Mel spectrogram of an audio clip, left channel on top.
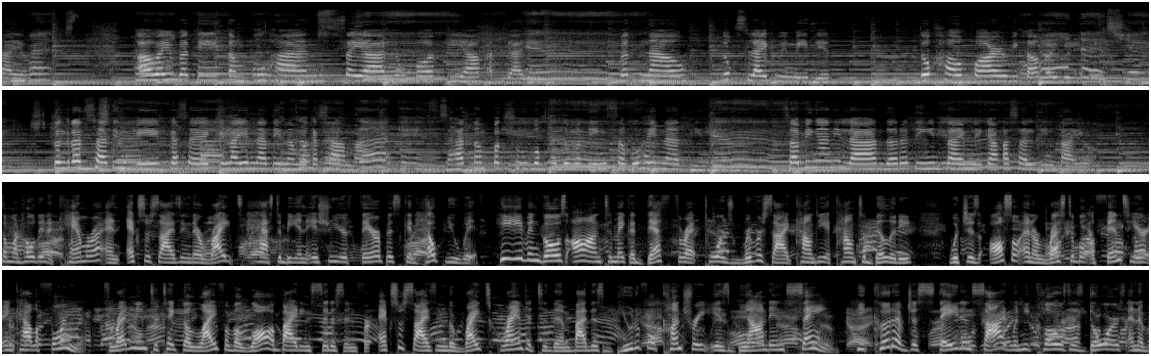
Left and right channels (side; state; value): both; different; correlation 0.00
